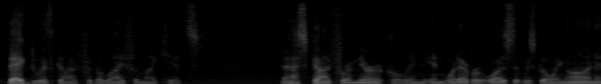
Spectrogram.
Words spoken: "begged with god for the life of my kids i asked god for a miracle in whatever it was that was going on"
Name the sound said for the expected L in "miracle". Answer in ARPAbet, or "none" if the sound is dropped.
N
